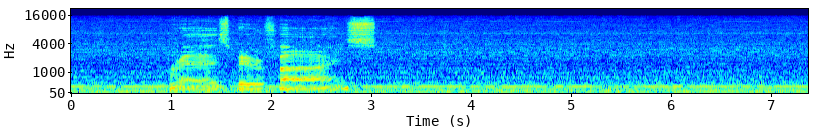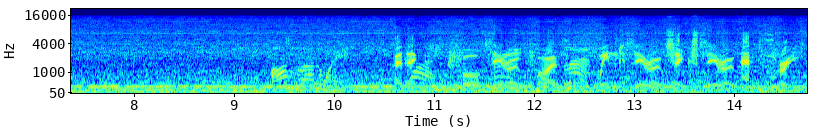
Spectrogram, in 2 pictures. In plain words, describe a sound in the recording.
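A man talks into a microphone, close by.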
